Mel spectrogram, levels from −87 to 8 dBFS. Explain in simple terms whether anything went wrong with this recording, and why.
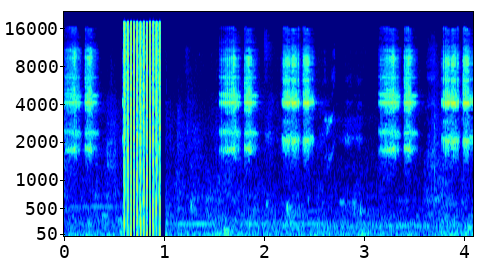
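From 0.60 to 1.01 s, a compressed stream played as audio replaces the sound with loud, chattering static. Coded data was treated as ordinary samples instead of being decoded, likely a Dolby Digital stream. Each 8 ms noise burst repeats 31 times a second.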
